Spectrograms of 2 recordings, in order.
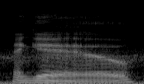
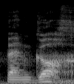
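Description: First: It is said with an American accent. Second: It is said with a Dutch accent.

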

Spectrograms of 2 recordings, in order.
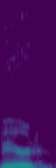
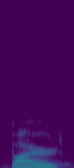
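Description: First: The name is said as one syllable, like beard. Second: The name is said with a y sound, two syllables. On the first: The speaker calls it wrong. "I think that's how you say his last name, right?" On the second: The speaker calls it right. "That Y right there"

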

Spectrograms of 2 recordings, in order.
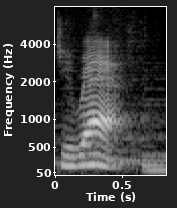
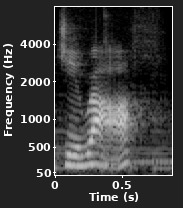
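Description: First: The vowel is a short, flatter front sound. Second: The vowel is a long, open A sound. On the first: "In americano, invece, può diventare addirittura una E" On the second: "la A in British English"

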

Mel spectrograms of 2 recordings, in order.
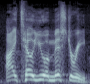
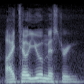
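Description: First: It is read in an excited, lively voice. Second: It is read in a flat, monotone voice. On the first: The speaker calls it right. "you read with excitement" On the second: The speaker calls it wrong. "that monotone over that saint like that"

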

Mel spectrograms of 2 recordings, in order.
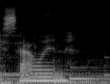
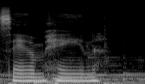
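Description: First: The word is not said as it is spelled. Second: The word is said just as it is spelled. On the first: The speaker calls it right. "I hope I'm pronouncing it the right way" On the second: The speaker calls it wrong. "that's the way it looks, but that's not how you say it"

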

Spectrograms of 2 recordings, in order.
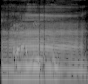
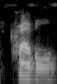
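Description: First: The word begins with a soft g sound. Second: The word begins with a hard k sound. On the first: The speaker calls it right. "more of a like a g, like a g sound" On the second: The speaker calls it wrong. "Instead of crabby"

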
